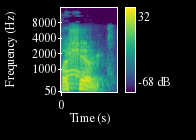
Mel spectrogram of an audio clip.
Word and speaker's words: Bashert: Bashert.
